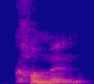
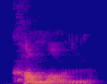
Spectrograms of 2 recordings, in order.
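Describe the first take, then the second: First: The second syllable is reduced to a schwa. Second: Both vowels keep equal strength and length. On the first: "In English, I say common" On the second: "if I were to read it in Italian, I would keep the same strength and length of both vowel sounds"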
